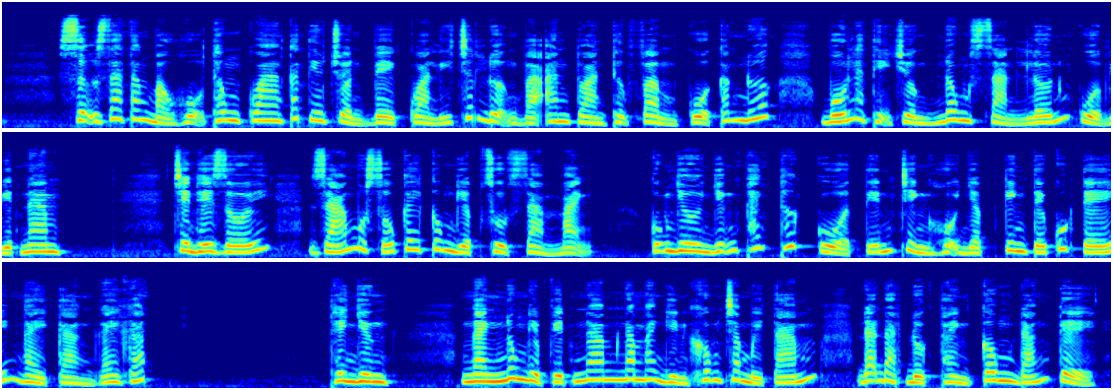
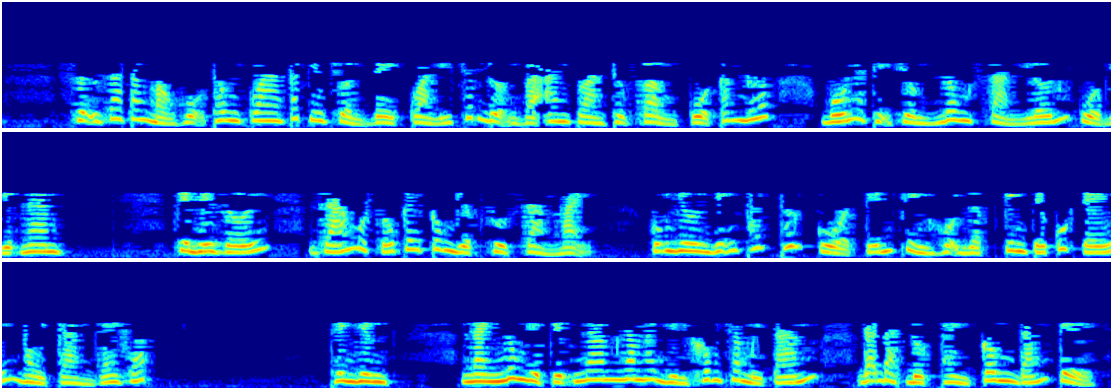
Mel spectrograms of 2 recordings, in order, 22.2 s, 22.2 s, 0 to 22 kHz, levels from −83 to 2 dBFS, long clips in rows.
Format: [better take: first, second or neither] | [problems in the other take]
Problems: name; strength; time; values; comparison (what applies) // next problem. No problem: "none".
first | garbled, watery; badly; nothing above 3 kHz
